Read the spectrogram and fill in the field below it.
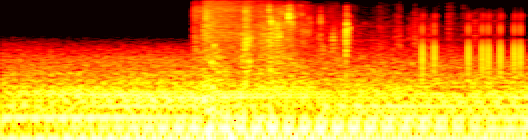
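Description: Meat sizzles briefly on a cooking fire.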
